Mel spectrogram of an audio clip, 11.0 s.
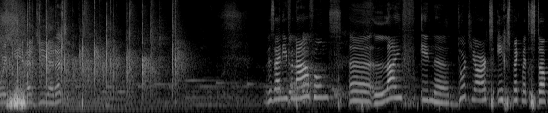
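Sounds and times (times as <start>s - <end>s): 
voiced cheer: 0.0s - 3.8s
laughter: 0.0s - 4.0s, 5.6s - 7.2s
audience applause: 0.0s - 4.2s
speech: 0.3s - 1.6s, 5.5s - 10.9s.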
